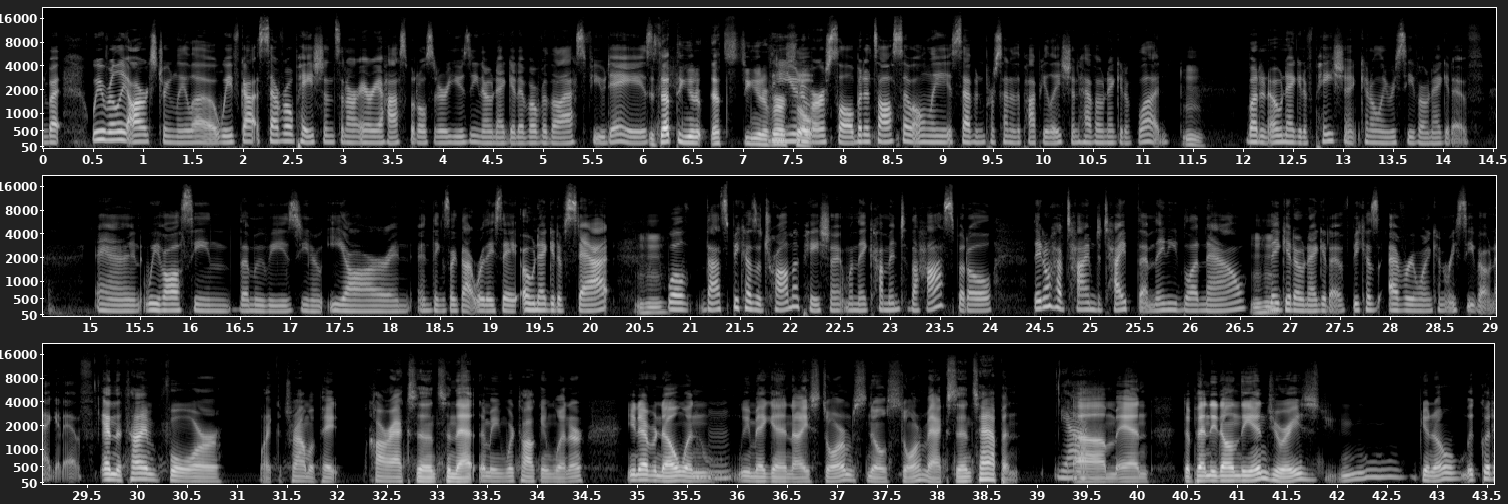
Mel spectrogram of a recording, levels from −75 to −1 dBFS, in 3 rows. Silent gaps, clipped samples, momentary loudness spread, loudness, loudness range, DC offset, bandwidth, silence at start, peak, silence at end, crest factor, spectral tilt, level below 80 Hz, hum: none; under 0.1%; 12 LU; -23 LUFS; 7 LU; under 0.1%; 17.5 kHz; 0 s; 0 dBFS; 0 s; 24 dB; -4.5 dB/octave; -58 dBFS; none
